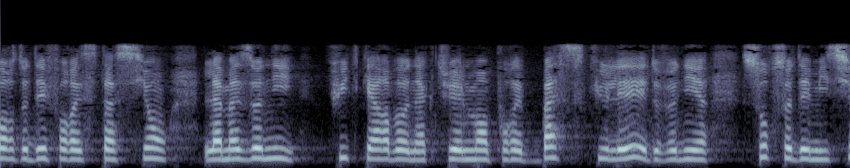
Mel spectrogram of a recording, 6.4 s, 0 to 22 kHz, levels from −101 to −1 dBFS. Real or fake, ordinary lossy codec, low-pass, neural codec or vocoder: real; none; 7.2 kHz; none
